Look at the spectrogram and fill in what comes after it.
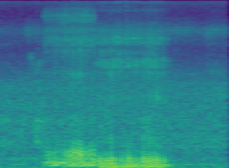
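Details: Monkey sleeping, with a single low, fluttering snore lasting about a second over quiet background noise; snoring.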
